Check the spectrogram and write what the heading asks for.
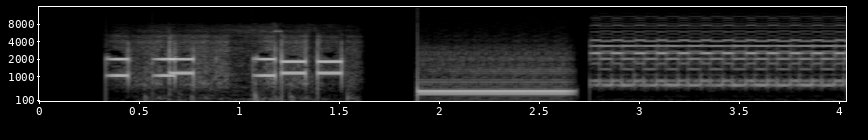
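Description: Telephone sound effect: about five quick keypad dialing beeps, then a short steady tone, then a trilling telephone ring that starts just under three seconds in.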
